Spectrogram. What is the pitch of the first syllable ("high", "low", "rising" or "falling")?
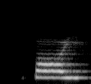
high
